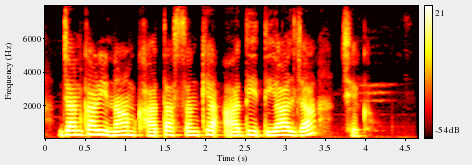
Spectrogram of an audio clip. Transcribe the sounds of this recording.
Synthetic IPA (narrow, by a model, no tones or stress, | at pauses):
d͡ʒaːnkaːɾinaːmkʰaːt̪asəŋkʰjaʔaːd̪id̪ijaːld͡ʒa | t͡ʃʰekʰ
